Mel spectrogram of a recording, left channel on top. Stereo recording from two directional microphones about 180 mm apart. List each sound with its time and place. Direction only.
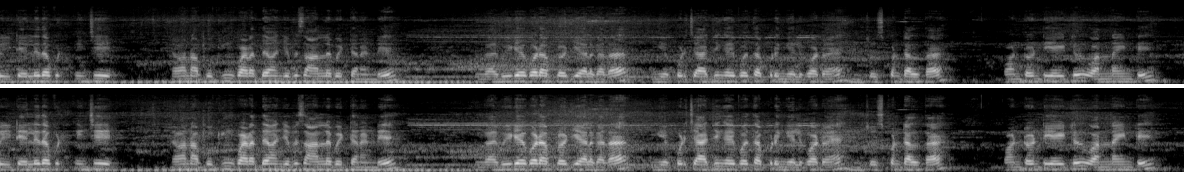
0.0 s speech: 20° left (ahead or behind)
4.9 s speech: 10° left (ahead or behind)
